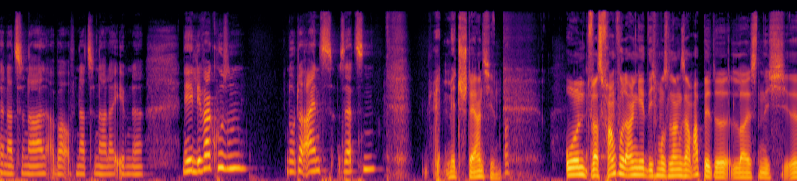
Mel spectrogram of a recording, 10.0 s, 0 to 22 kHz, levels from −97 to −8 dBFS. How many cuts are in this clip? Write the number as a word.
one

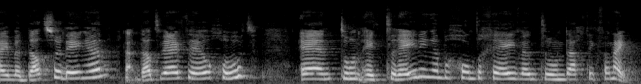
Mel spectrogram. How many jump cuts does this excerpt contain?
one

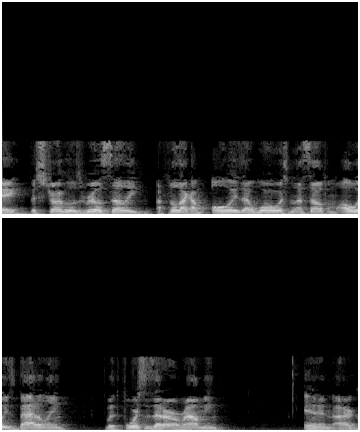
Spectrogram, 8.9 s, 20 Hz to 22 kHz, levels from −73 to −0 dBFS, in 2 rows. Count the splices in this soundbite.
zero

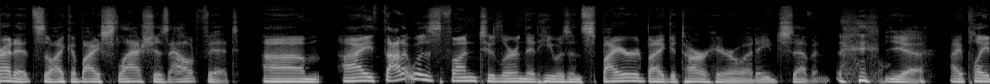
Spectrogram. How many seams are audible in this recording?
three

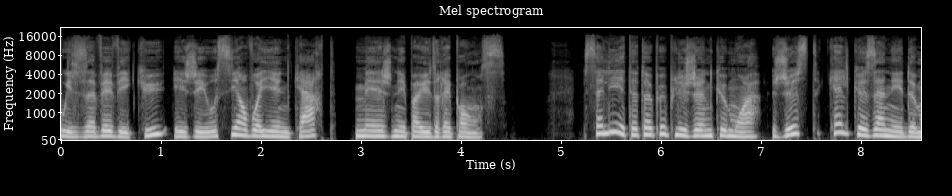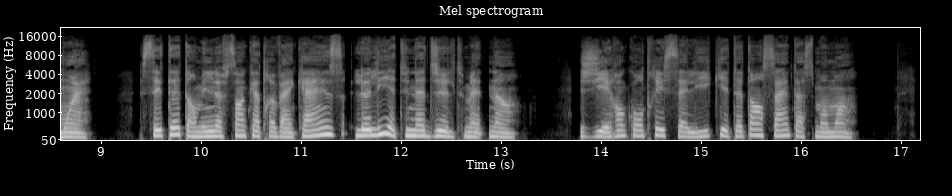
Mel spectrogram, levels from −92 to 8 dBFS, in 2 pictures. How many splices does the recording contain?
two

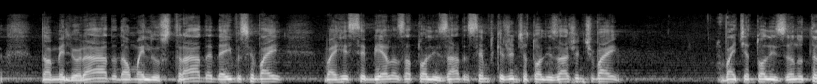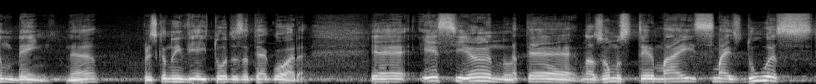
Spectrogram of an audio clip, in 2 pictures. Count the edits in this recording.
three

